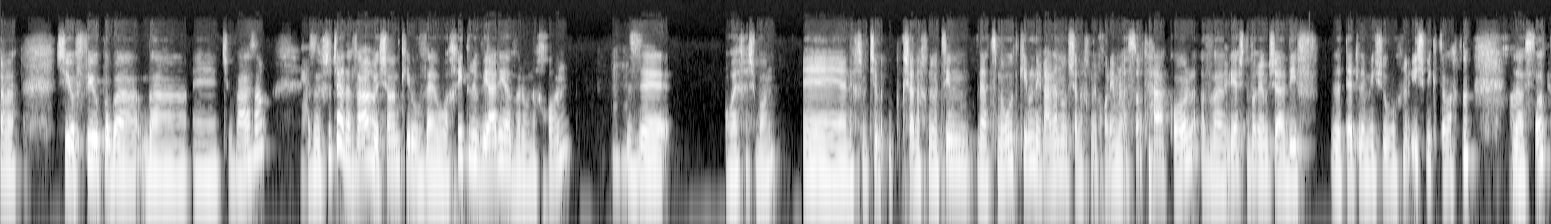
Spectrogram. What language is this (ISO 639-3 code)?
heb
